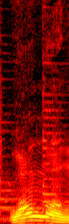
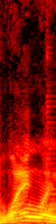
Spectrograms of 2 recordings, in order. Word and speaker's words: Wang Wang: Wong Wong and Funi? Yeah. I thought it was always Wang Wang and Funi. No.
